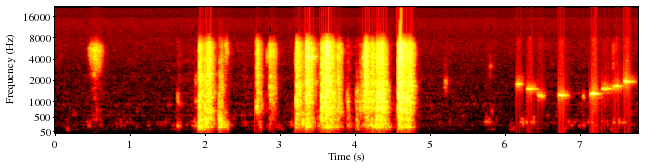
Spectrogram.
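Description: Someone whistles a short melody in clear, separate phrases, with quiet pauses and a few soft, higher whistled notes near the end.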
